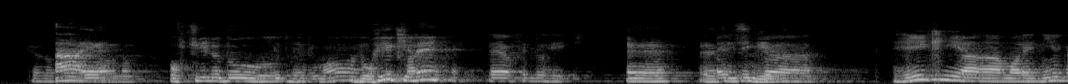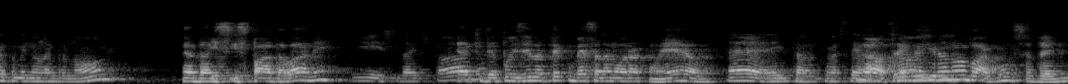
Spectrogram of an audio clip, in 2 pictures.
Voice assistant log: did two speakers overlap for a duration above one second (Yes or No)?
Yes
